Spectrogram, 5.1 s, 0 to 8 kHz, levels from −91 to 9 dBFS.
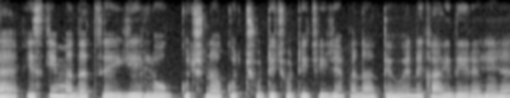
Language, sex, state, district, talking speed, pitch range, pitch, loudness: Hindi, female, Chhattisgarh, Bastar, 200 wpm, 200-220 Hz, 210 Hz, -15 LUFS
